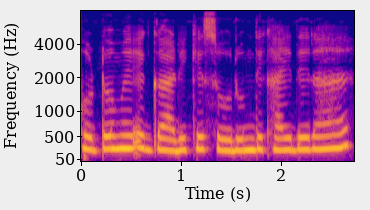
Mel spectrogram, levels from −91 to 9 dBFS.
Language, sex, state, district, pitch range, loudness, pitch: Hindi, female, Jharkhand, Deoghar, 230-255 Hz, -11 LUFS, 245 Hz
